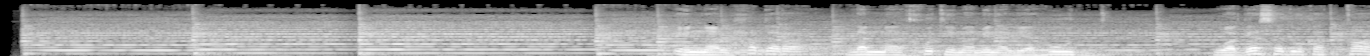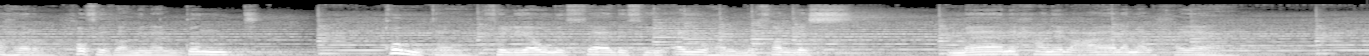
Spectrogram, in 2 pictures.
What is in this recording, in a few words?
Narrator; Resurrection; St Mark DC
